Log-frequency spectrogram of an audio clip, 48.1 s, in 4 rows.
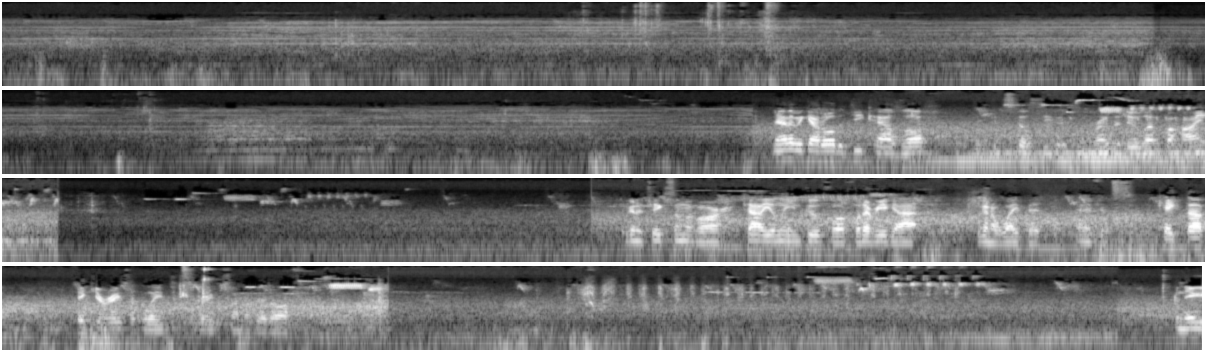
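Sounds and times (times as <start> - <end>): low outdoor background: 0.0 - 48.0
small songbirds chirping: 21.8 - 35.8, 38.1 - 47.6.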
